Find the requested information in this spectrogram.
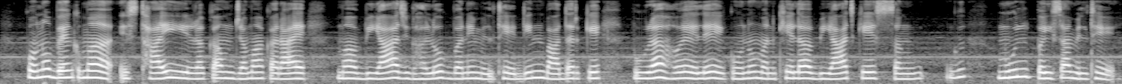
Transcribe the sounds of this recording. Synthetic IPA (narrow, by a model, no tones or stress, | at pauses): koːnobɛ̃ːŋkmẽɪ̰st̪ʰaːiɾəkəmd͡ʒəmakəɾaːe | mə̃bijaːd͡ʒɡʱəloːkbənemɪlt̪ʰed̪ɪnbaːd̪əɾke | puːɾaɦoelekoːnomənkʰeləbijaːd͡ʒkesə̃ŋ | ɡ | muːlpəɪsamɪlt̪ʰeː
